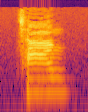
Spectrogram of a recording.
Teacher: This word is said to have a high pitch contour.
